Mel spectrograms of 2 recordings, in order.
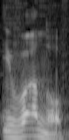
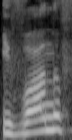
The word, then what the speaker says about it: Иванов: названия кстати о названии вот у нас тут возник некоторых пор иванов или иванов почему да антон палыч так решил поиграться с ударением антон палыч по моему был уверен как какое ударение нужно ставить это мы понять и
